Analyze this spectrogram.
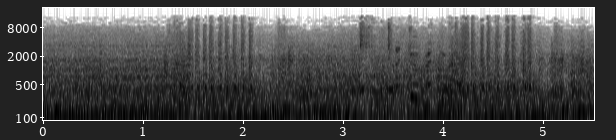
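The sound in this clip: Dense, sustained bursts of gunfire aimed at attacking Shahed kamikaze drones over the Odesa region at night, forming a loud, continuous rapid crackle with sharp peaks throughout.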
